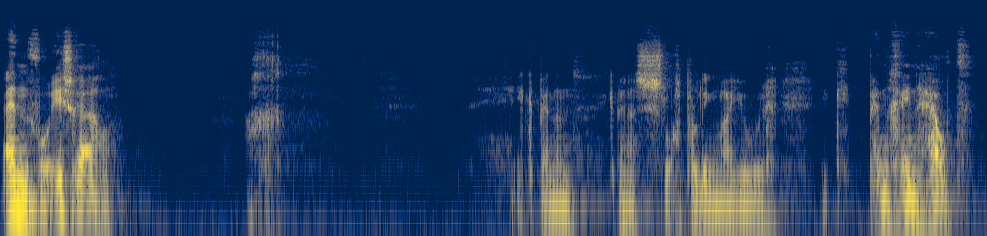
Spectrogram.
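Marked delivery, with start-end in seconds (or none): 1.8-7.3 soft, defeated admission of cowardice; ashamed confession. Acted. Prisoner confessing to the major, soft and defeated. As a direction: sigh it out, giving up.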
